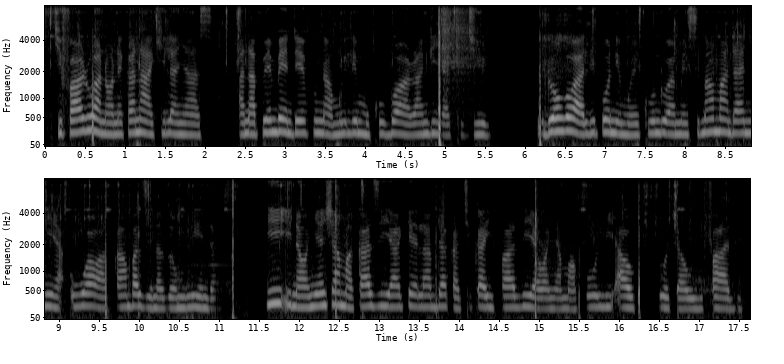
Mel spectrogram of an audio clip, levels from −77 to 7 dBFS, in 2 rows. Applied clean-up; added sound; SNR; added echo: neural mask model RNNoise.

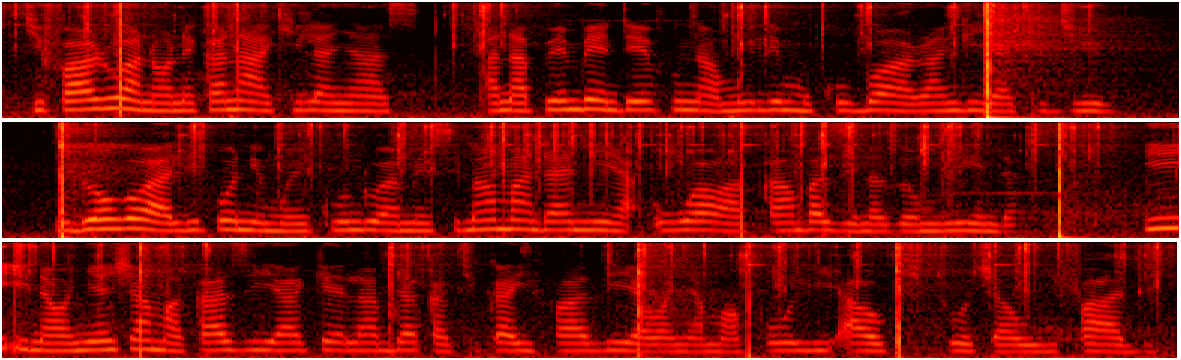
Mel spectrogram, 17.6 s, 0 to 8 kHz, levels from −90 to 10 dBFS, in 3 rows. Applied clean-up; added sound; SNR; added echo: none; Keys jangling; -2 dB; none.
